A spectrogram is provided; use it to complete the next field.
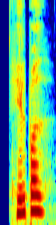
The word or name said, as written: helbred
